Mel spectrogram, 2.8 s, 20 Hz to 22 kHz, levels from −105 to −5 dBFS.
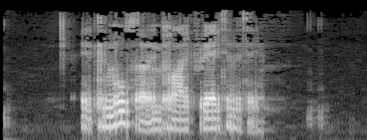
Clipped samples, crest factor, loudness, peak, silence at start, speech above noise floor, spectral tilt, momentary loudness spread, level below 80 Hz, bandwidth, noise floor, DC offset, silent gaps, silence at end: under 0.1%; 18 dB; -16 LUFS; -2 dBFS; 0.6 s; 34 dB; -1.5 dB/octave; 22 LU; -62 dBFS; 16.5 kHz; -50 dBFS; under 0.1%; none; 0.8 s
